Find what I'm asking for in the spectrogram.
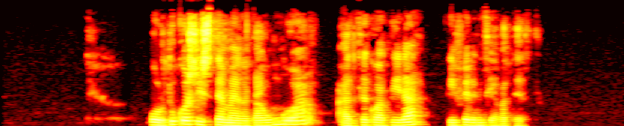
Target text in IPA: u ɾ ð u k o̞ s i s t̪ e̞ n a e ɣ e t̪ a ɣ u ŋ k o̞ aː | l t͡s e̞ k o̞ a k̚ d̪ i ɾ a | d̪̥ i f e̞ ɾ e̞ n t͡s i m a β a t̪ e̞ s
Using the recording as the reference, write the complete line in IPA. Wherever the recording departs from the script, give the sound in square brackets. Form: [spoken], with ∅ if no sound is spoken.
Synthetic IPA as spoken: u ɾ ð u k o̞ s i s t̪ e̞ [m] a e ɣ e t̪ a ɣ u ŋ [ɡ] o̞ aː | l t͡s e̞ k o̞ a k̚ d̪ i ɾ a | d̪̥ i f e̞ ɾ e̞ n t͡s i [∅] a β a t̪ e̞ s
